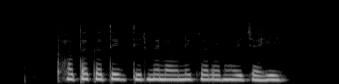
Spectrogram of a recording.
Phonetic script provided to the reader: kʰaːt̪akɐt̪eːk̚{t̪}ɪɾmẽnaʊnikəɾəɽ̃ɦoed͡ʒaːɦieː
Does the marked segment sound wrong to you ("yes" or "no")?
yes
